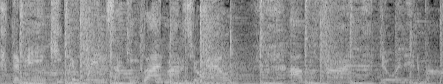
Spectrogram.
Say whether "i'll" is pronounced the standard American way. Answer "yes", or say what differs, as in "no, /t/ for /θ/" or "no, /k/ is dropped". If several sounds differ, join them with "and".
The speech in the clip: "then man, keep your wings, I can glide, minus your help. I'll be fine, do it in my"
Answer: yes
